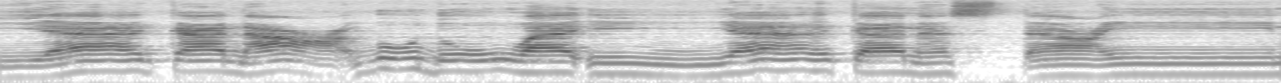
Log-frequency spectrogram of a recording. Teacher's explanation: বুদুতে টান দেওয়া যাবে না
